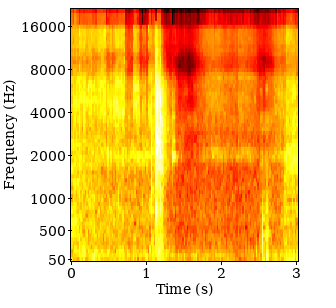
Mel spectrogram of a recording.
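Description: A door opens with a short, sharp click and clatter of the latch, then a second fainter knock a moment later, set against quiet room hiss and no speech.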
